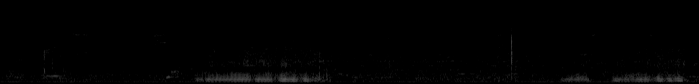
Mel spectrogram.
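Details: Snowball, a sleeping cat, gives two fluttering, rumbling snores, each about a second long, over a steady low room hum: snoring.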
